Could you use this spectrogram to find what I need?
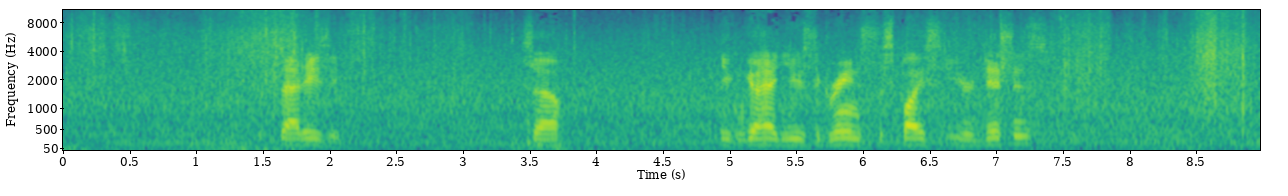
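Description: Dry leaves rustle under a man's hands.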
